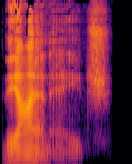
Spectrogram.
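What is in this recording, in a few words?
"iron age", British English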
